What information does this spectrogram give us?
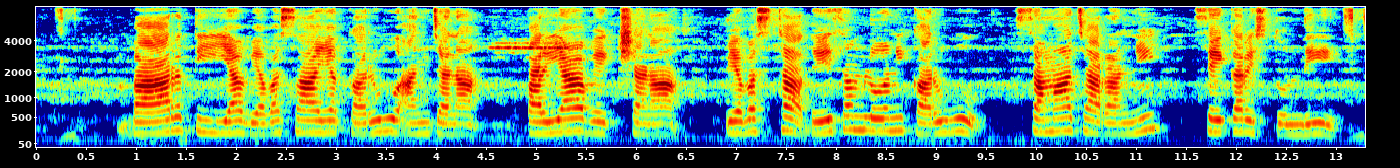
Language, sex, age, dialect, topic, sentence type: Telugu, female, 36-40, Central/Coastal, agriculture, statement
